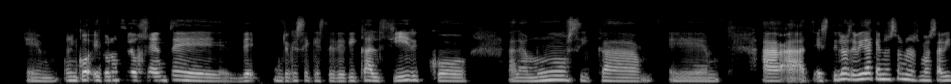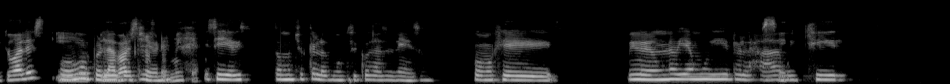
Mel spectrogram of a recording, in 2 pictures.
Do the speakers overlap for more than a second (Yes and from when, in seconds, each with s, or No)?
Yes, from 10.1 s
